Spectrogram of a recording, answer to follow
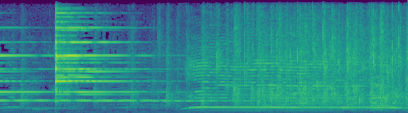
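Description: Station bell struck by pulling its rope, a clang about half a second in whose tones ring on for over a second: the 'bell of hope' rung to mark a recovery from cancer. From about two seconds a brass band starts with a long held note over applause.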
